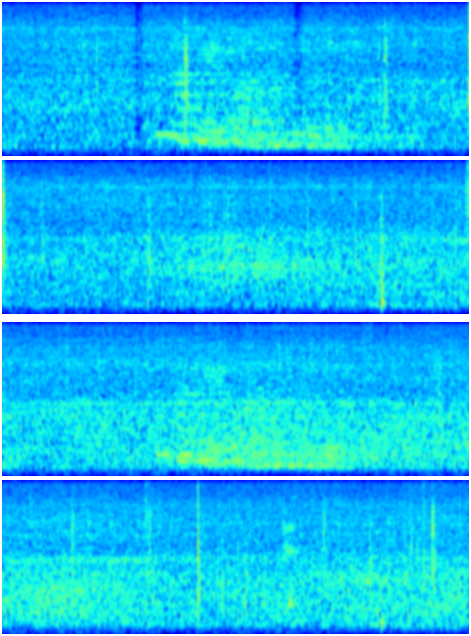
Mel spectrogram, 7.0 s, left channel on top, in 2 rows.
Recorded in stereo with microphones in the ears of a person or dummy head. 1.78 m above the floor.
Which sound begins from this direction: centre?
A woman speaking, at 1.1 s.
